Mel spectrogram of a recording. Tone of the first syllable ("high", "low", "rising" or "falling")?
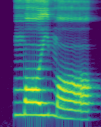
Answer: high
